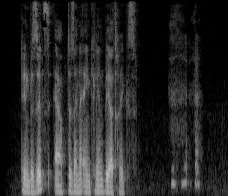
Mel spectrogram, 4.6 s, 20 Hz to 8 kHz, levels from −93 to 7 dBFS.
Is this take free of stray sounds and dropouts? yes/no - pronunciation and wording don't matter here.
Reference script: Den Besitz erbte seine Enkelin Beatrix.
no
